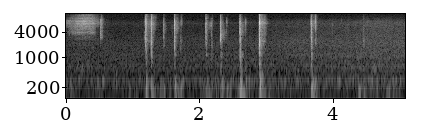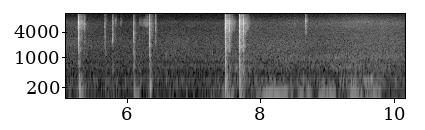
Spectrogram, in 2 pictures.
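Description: Typing on a computer keyboard: irregular key clicks in short runs, with two louder clacks about three-quarters of the way through.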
